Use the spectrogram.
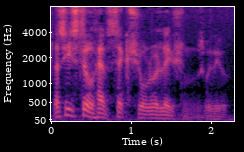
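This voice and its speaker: An actor in an audio drama playing a shrewd chief inspector who questions people in a measured, blunt, politely insistent way. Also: male voice, deep voice, wildly swooping pitch, vocal fry, darkish tone, a little hiss or hum, full character voice. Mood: probing, polite. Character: shrewd, probing male police chief inspector. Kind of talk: audio drama dialogue and first-person narration.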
